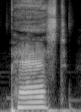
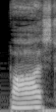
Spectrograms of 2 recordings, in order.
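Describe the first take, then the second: First: It is said with an American accent. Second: It is said with a British accent. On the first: "American है" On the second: "British है"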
